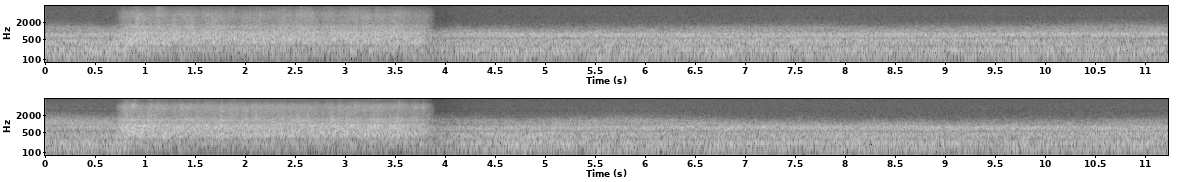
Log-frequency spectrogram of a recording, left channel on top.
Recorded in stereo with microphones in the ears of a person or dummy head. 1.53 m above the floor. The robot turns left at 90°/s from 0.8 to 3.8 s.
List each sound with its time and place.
Only background noise.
